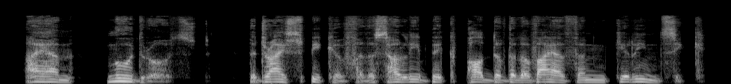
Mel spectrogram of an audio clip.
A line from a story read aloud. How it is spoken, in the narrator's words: he said in a deep but hoarse voice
